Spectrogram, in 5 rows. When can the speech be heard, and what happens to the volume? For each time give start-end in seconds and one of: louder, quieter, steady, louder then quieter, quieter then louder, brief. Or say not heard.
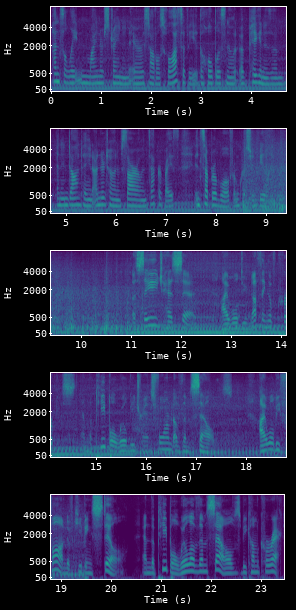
0.0-9.3 steady
11.0-23.4 steady.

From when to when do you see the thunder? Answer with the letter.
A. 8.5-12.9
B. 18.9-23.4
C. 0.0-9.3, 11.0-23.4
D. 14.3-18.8
A.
